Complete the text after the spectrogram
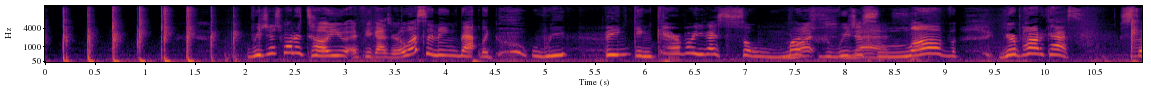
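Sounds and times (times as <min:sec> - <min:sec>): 
hands clapping: 0:00.0 - 0:02.1
speech: 0:02.0 - 0:10.9.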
